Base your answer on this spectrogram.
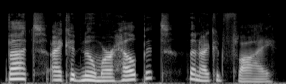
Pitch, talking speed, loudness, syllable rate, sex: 185 Hz, 230 wpm, -17 LUFS, 4.3 syllables/s, female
